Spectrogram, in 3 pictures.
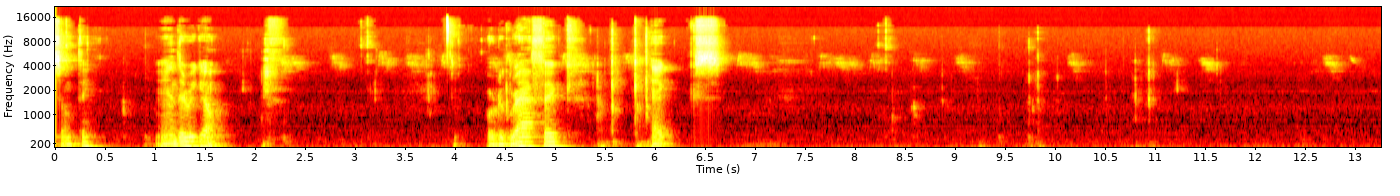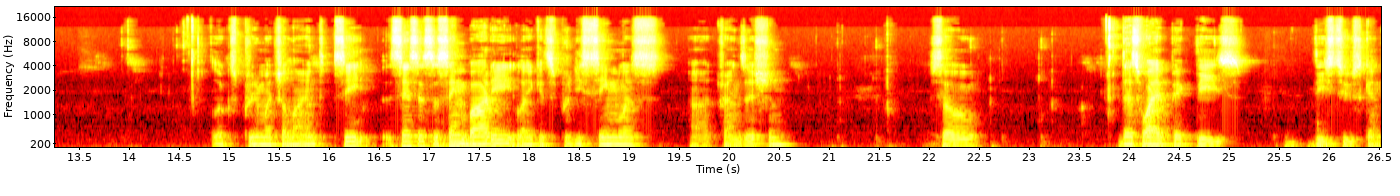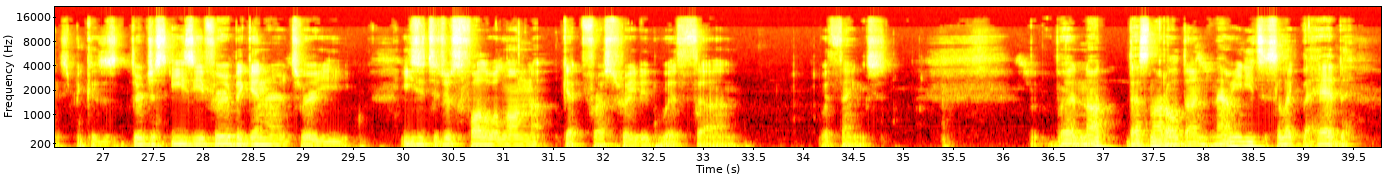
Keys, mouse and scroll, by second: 0.1 x, 1.2 scroll down 3, 1.5 middle click, 3.7 click, 4.3 scroll down 4, 5.0 Tab, 5.4 click, 6.0 g, 9.2-9.5 scroll up 8, 10.0 shift+middle click, 10.5 scroll up 4, 11.4 g, 15.1 click, 16.0 middle click, 16.5-17.2 scroll down 6, 17.2 middle click, 18.0-18.5 scroll down 3, 18.5 middle click, 19.2-19.6 scroll down 3, 19.6 middle click, 21.7 shift+middle click, 22.7 middle click, 23.3 shift+middle click, 24.1 scroll up 4, 24.6 middle click, 26.2 middle click, 28.1 middle click, 32.1 middle click, 35.0 shift+middle click, 35.7 scroll up 3, 36.4-37.0 scroll down 4, 37.0 middle click, 37.9 click.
